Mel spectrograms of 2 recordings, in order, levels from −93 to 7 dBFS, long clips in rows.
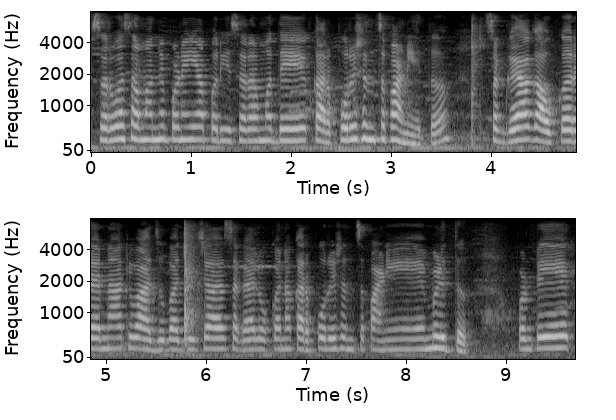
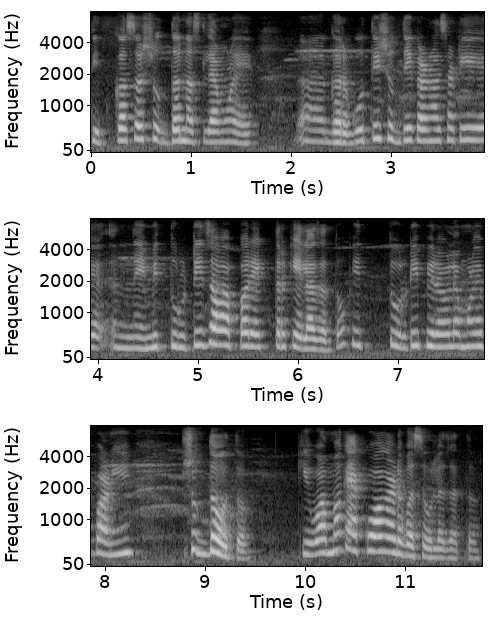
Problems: constant background noise, continuous background conversations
